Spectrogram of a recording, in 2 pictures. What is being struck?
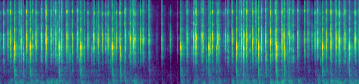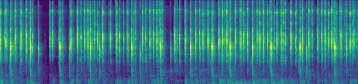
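Mechanical keyboard with plastic keycaps.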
